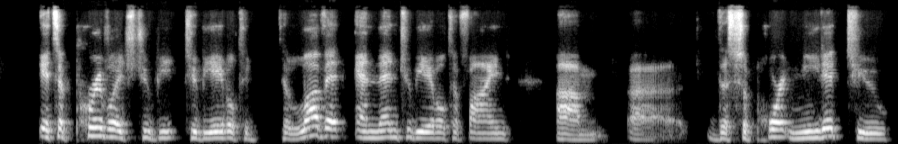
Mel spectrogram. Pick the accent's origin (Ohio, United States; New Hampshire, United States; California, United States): California, United States; San Gabriel; now in New York, United States; I'm from Southern California. Okay. LA County, San Gabriel Valley.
